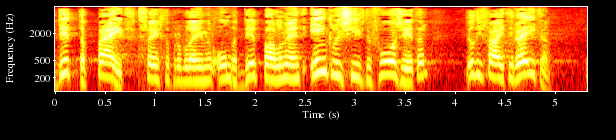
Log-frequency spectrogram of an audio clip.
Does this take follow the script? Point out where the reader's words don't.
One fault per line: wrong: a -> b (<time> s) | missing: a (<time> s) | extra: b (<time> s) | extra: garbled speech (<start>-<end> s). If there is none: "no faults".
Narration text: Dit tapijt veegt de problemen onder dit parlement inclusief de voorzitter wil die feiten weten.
no faults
